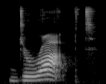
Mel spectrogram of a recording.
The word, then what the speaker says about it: dropped: having to tell you you're attaching a suffix dropped it sounds like a t but it's actually e ed and did you remember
